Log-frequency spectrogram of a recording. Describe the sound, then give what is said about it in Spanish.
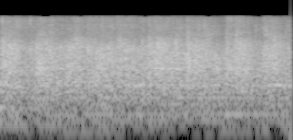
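Steady applause from a crowd fills the whole stretch, a dense, even wash of many hands clapping at constant loudness with no voices on top. “Si usted va a aplaudir, aplaudo si no, quédese tranquilo.”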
